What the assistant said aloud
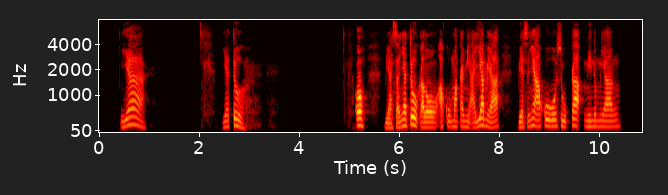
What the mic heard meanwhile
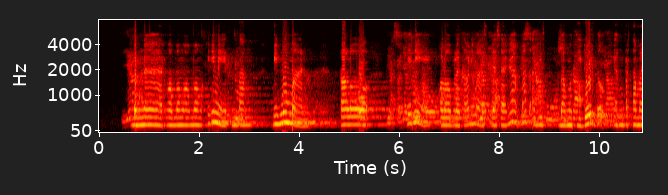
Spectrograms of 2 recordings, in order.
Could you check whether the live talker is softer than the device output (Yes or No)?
No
